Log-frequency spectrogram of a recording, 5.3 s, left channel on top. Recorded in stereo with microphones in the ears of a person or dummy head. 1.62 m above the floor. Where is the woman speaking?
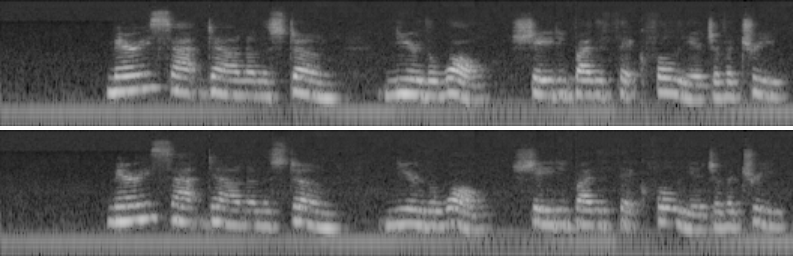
75° left (ahead or behind), 0.7 m.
